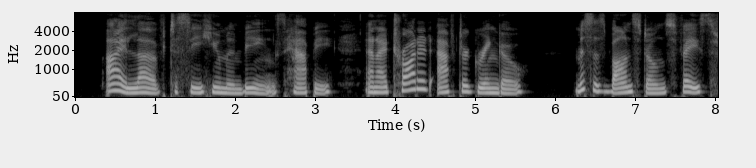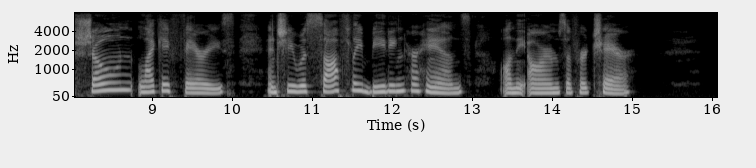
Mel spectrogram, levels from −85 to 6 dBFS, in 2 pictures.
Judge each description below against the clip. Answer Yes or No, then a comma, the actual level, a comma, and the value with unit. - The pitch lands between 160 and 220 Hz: Yes, medium, 185 Hz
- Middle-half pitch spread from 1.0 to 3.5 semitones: No, average, 4.4 semitones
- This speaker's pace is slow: Yes, slow, 120 wpm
